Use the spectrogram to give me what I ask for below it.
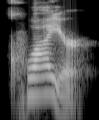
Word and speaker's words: choir: When we link the quai and the there's a sound in the middle that is Y. The sound Y like yellow. Y. Let's link the sounds. Qu y together. Choir. Put the stress on the first syllable. Choir. This word is pronounced choir.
